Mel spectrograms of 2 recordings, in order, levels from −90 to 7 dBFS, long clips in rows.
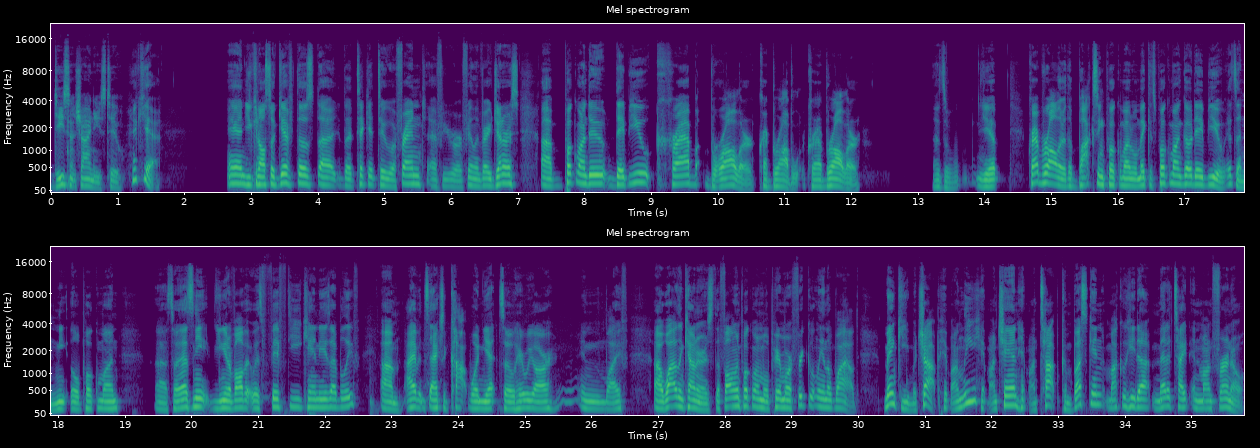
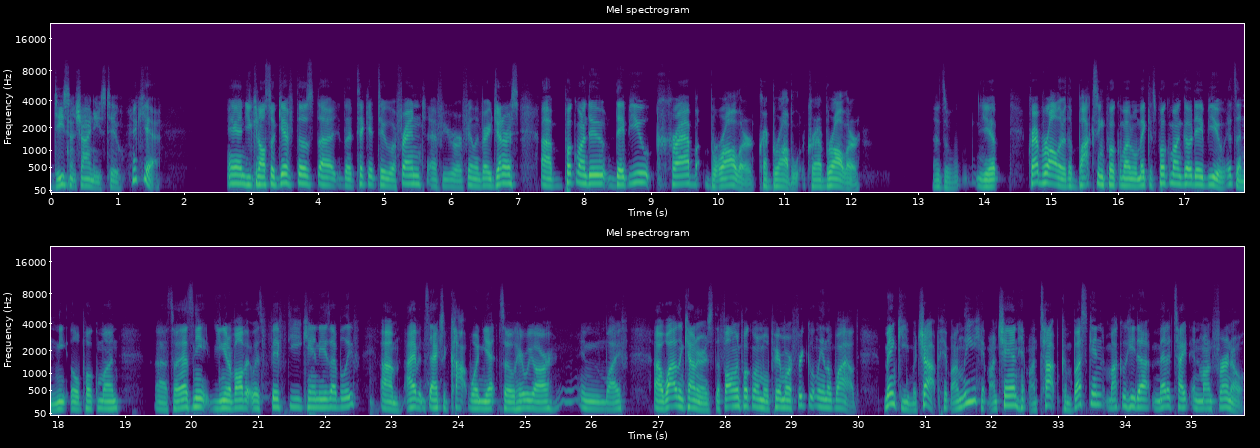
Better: first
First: none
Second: muffled; slightly; fading above 3.5 kHz

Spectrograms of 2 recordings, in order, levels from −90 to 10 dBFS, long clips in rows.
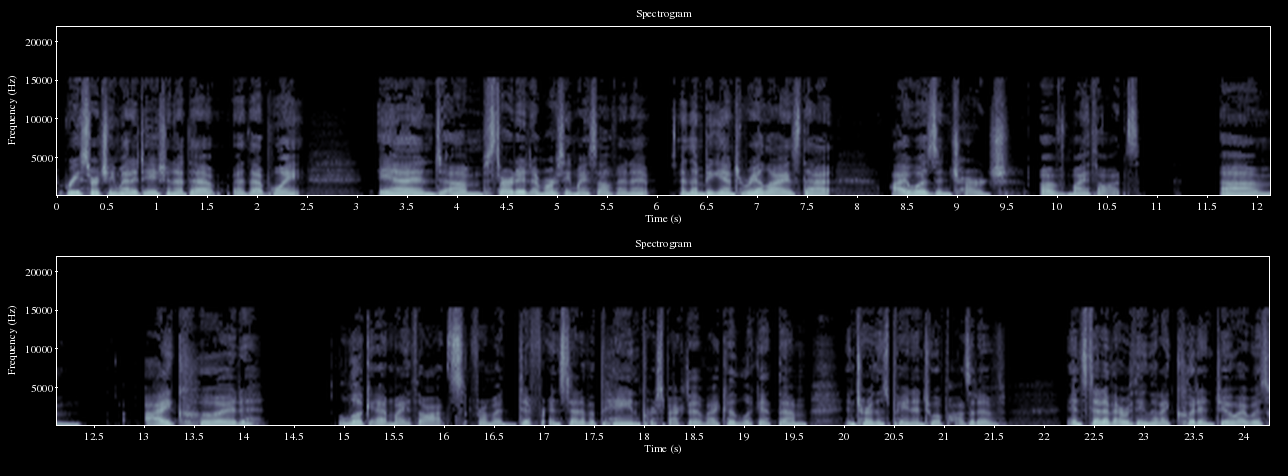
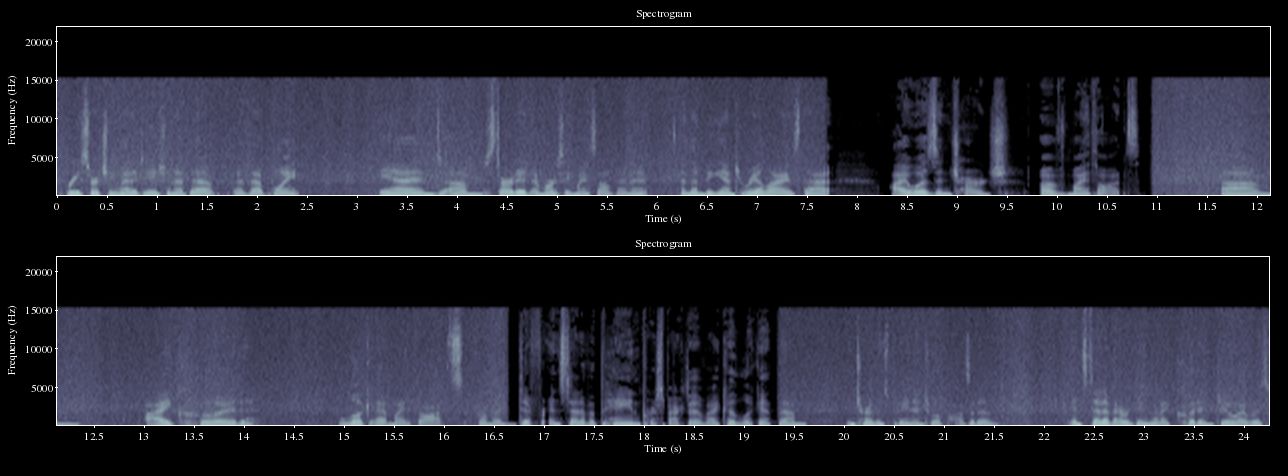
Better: first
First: none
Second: hiss; noticeable; until 7.5 s, from 11 to 17 s and from 19 s on; 10 dB below the speech

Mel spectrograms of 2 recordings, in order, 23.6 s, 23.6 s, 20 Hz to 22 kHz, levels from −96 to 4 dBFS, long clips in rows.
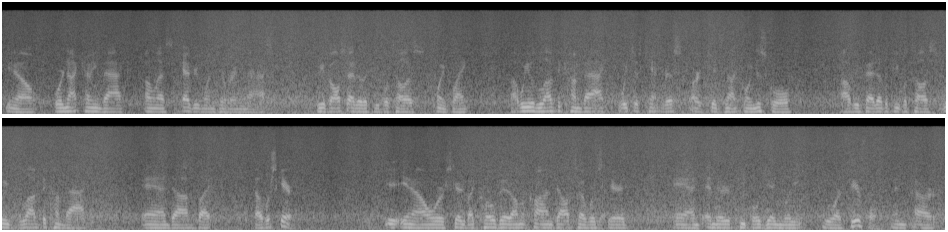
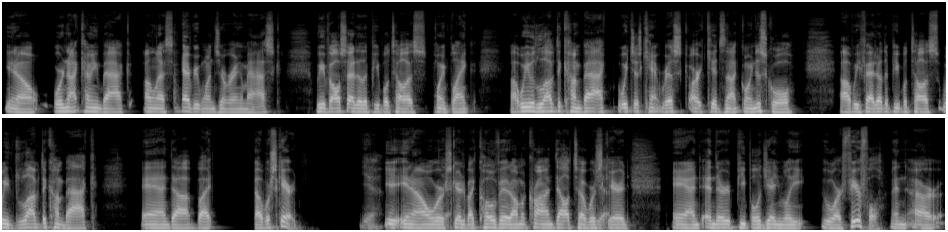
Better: second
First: hiss; loud; throughout; 3 dB below the speech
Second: none

